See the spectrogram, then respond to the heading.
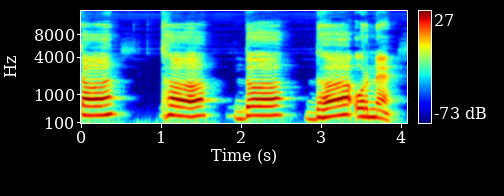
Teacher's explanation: त वर्ग का कोई भी एक वर्ण ऐसा नहीं है जिसमें आप दांत को जीभ को बिना छुए बोल सकें। यानी कि त आप बिना जीभ दांत के लगाए बोल ही नहीं सकते।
